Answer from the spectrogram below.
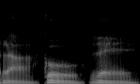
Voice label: "rakore", concat syllables; Affixing experiment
